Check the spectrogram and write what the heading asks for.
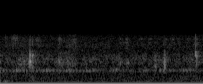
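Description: Steady room hum and hiss with a few faint, light clicks scattered through it.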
